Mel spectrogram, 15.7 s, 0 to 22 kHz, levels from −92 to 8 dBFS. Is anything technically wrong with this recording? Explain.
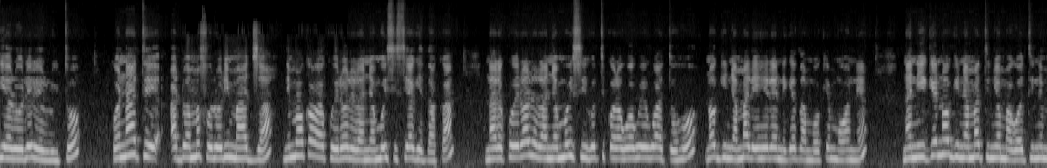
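Yes, there's a Bluetooth SBC bit pool drop from 2.71 to 5.22 s. The link seems to have got congested, and the phone cut the bit pool to keep the stream going. The sound fits a halving from about 28 to 14, around 108 kbps. With so few bits, the top sub-bands get starved and the rest are quantised coarsely. The speech goes dull, with the treble dulled, and a gritty grain rides on it until the quality recovers. The room noise, sitting about 22 dB under the speech, belongs to the recording itself.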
